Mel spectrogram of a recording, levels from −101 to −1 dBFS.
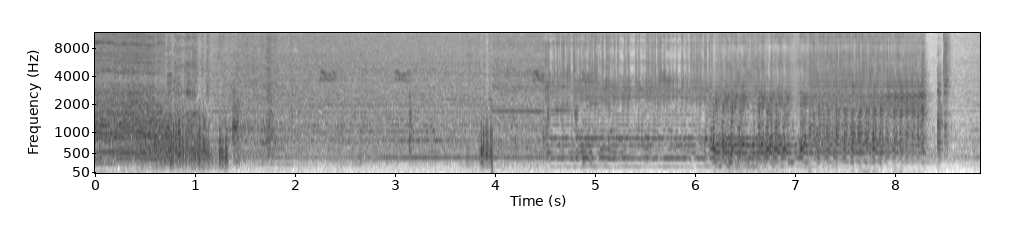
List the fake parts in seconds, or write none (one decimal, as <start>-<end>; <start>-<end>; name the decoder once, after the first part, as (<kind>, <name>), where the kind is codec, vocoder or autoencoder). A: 4.5-8.3 (vocoder, BigVGAN v2)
